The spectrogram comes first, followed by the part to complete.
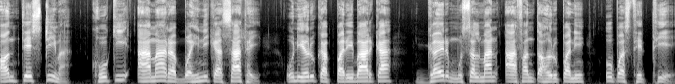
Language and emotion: Nepali, neutral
